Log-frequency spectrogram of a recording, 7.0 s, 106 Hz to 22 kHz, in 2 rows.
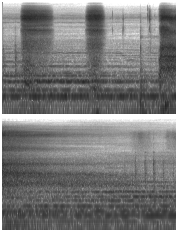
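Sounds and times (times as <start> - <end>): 
soft music: 0.0 - 6.9
long steady exhale: 0.4 - 1.0, 1.7 - 2.2, 3.2 - 5.6
two sharp airy inhales: 0.4 - 1.0, 1.7 - 2.2, 3.2 - 5.6.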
